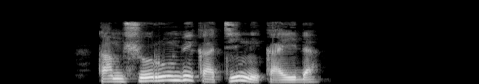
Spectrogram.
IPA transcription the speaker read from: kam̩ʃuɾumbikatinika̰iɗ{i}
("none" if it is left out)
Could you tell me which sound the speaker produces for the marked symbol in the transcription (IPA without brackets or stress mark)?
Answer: a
